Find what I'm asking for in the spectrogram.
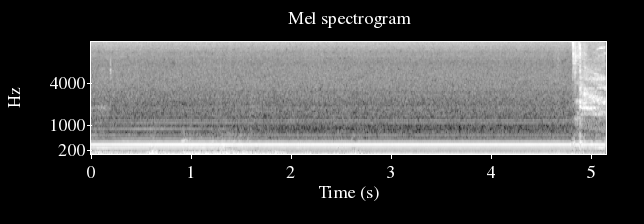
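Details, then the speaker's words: Contactor in a Sigenergy solar gateway (10kW inverter, 16kWh battery) installed in a garage; steady dull low hum of fixed pitch, audible from a distance, with brief handling rustle near the end; normal contactor hum, not a fault. "But for the minute, this is what we've got available, and all contactors hum. It is perfectly normal."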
